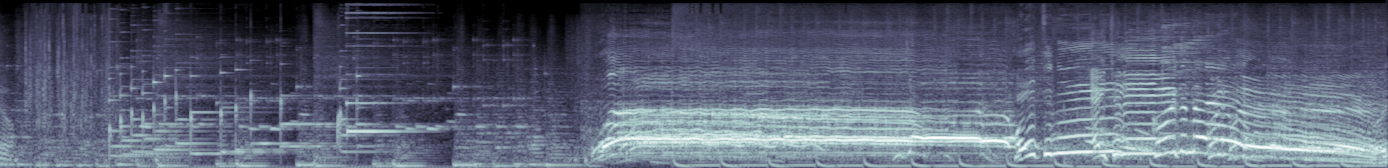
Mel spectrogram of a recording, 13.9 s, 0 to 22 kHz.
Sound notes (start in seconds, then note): 8.5 heart pounding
